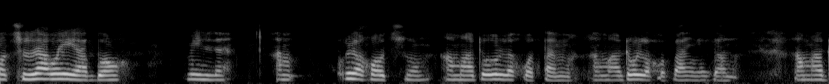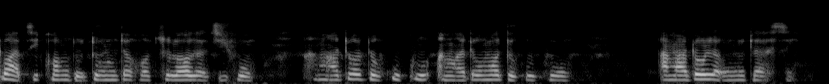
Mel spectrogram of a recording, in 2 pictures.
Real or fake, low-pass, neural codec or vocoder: fake; 7.2 kHz; codec, 16 kHz, 2 kbps, FreqCodec, smaller model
